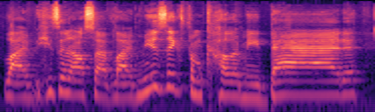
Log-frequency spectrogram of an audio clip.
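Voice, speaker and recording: A woman's voice: medium pitch, brisk, fairly bright tone. A woman panelist casually reporting entertainment news and gossip on a talk show. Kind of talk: casual chat.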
